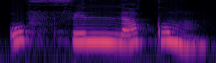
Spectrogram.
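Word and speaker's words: أف لكم: লাম জবল্লা কাফ মিম পেশ কুম, উচ্চারণটি এভাবে হবে উফিল্লাকুম।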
